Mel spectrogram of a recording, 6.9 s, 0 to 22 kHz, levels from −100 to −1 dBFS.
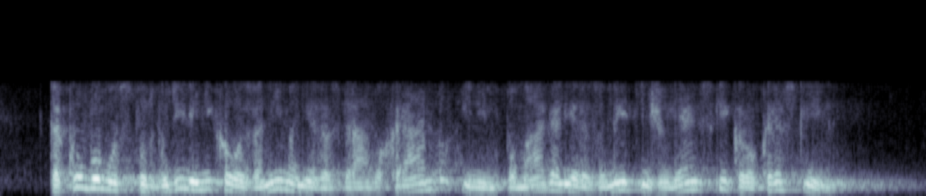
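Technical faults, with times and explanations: throughout: G.729 codec. The speech is coded at 8 kbit/s and confined to a 150 Hz to 3.7 kHz band. The result sounds plainly rough and synthetic.
3.23 to 3.33 s: VoIP packet loss concealed by the speech codec. About 40 ms goes missing after "njihovo zanimanje za zdravo", which fits two lost packets. The decoder stretches its last sound into a fading buzzy tone or coloured noise. The speech stays weak or distorted for tens of milliseconds after the packets return, into "in jim pomagali razumeti".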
